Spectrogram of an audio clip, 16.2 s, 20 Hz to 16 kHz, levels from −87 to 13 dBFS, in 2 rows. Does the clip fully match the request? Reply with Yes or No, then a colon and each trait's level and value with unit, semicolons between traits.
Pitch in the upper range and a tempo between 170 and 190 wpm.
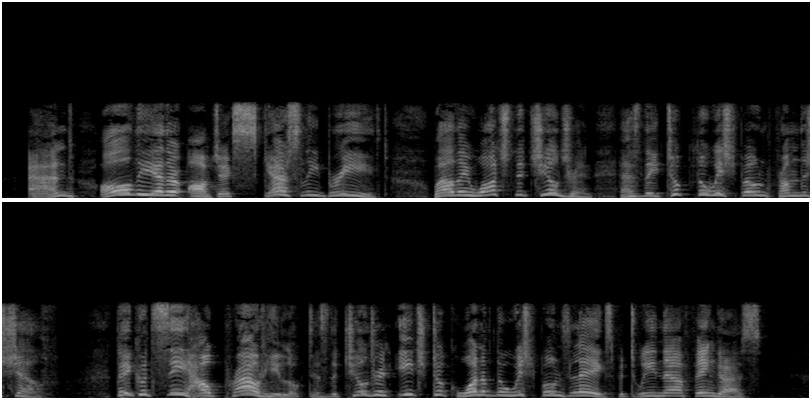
No: very high, 250 Hz; average, 150 wpm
